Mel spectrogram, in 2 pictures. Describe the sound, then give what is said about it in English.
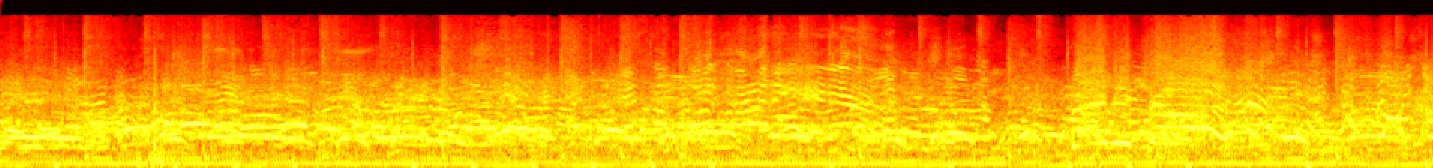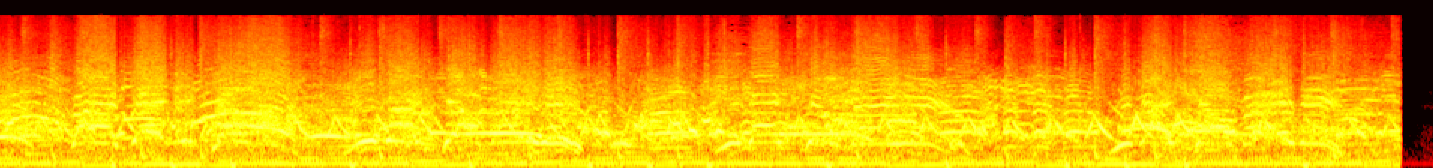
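A dense protest crowd roars steadily with overlapping shouts and chatter, while a siren wails faintly through the din. The noise stays loud and continuous throughout. “So yeah, that's pretty much what that was. Out there at the protests.”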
